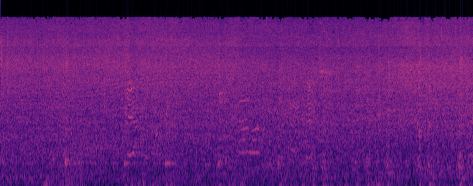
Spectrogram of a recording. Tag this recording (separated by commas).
Speech, Boat, Vehicle, outside, rural or natural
